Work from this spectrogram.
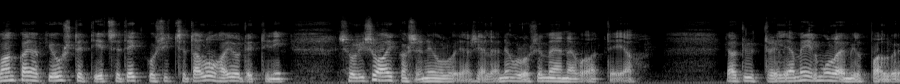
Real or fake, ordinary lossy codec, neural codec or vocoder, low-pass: real; none; none; 10.8 kHz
